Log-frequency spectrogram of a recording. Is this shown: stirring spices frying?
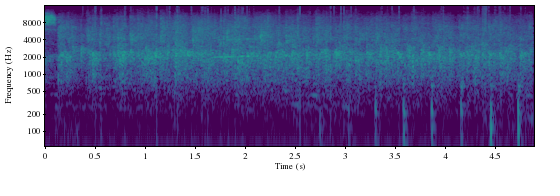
no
